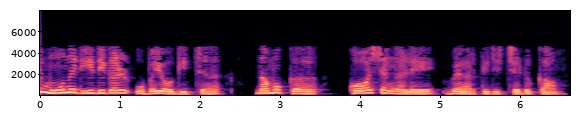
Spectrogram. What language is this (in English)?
Malayalam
